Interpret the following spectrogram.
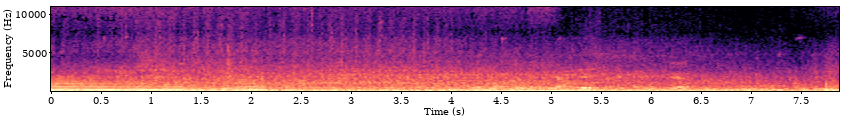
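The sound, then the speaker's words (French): A heavy truck engine starting up rumbles loudly and steadily, a deep droning idle with a low throbbing tone that holds for the whole stretch without pausing. “Il y a un camion qui se met en route.”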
